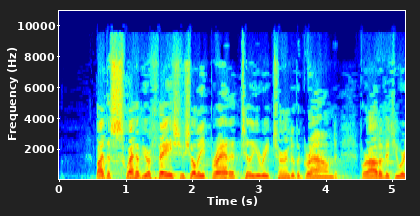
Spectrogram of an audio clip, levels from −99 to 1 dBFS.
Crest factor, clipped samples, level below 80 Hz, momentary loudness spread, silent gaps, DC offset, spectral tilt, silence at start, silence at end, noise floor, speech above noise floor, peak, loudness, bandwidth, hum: 16 dB; under 0.1%; -46 dBFS; 7 LU; none; under 0.1%; -5.5 dB/octave; 0.55 s; 0 s; -60 dBFS; 41 dB; -4 dBFS; -19 LUFS; 10 kHz; none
